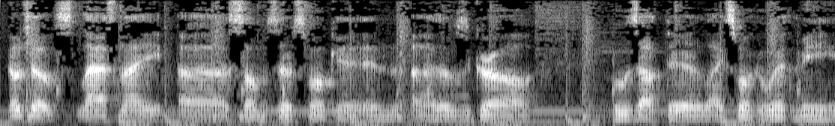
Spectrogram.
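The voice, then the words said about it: Hoarse voice. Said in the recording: “I actually smoked way too many cigarettes yesterday, and now I'm hoarse as shit.”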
